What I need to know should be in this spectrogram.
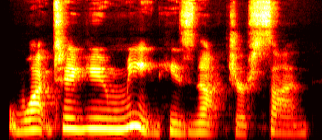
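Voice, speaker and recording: A woman's voice: fairly high pitch, slow, a little mellow. A woman voicing a vain, dramatic mother mouse with a French accent and broken English. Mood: haughty. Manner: theatrical, haughty, broken English phrasing.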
